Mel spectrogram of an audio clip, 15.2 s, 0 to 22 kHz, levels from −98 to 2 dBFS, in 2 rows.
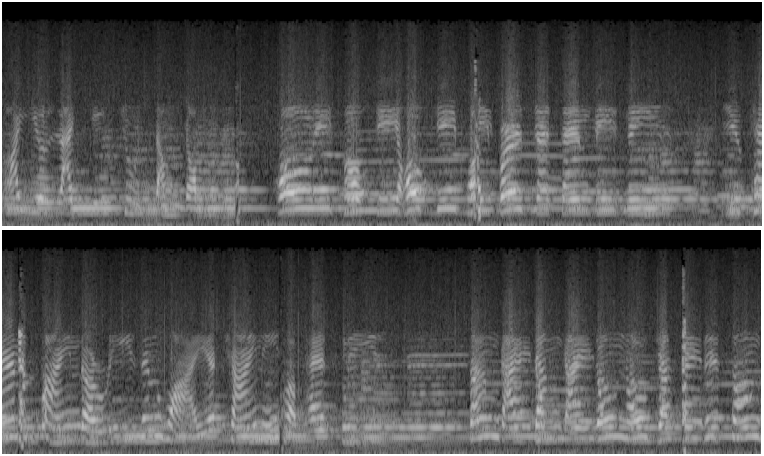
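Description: Damaged data in the compressed stream makes the decoder misread frames and lose sync until it finds the next valid header. Each time, a brief glitch of about 90 ms cuts through the sound at 2.29–2.38, 4.69–4.79, 7.72–7.82, 10.33–10.42 and 14.36–14.44 s.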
